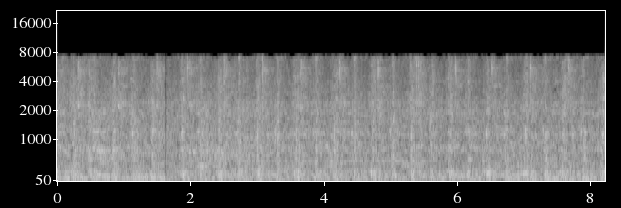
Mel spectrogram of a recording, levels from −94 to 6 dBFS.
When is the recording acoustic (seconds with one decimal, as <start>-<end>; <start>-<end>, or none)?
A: 0.0-0.7; 2.1-8.2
